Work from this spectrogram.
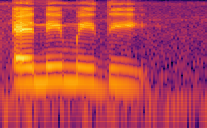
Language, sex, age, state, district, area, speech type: Telugu, female, 18-30, Telangana, Hyderabad, urban, read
